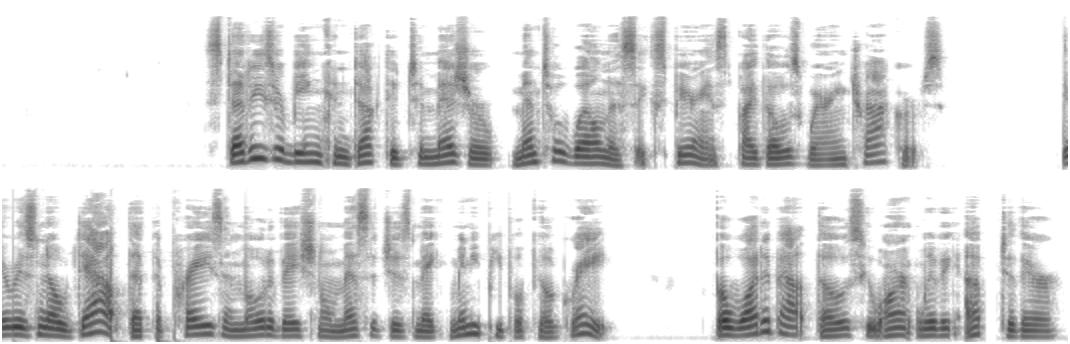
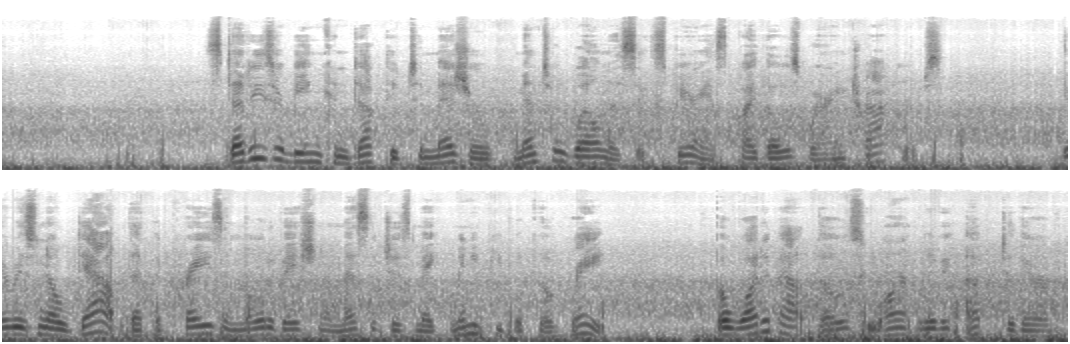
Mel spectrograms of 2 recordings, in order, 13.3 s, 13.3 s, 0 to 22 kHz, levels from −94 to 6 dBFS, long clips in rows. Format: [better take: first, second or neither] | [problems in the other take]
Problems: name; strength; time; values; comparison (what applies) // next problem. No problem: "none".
first | wind noise on the microphone; heavy; 8 dB below the speech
